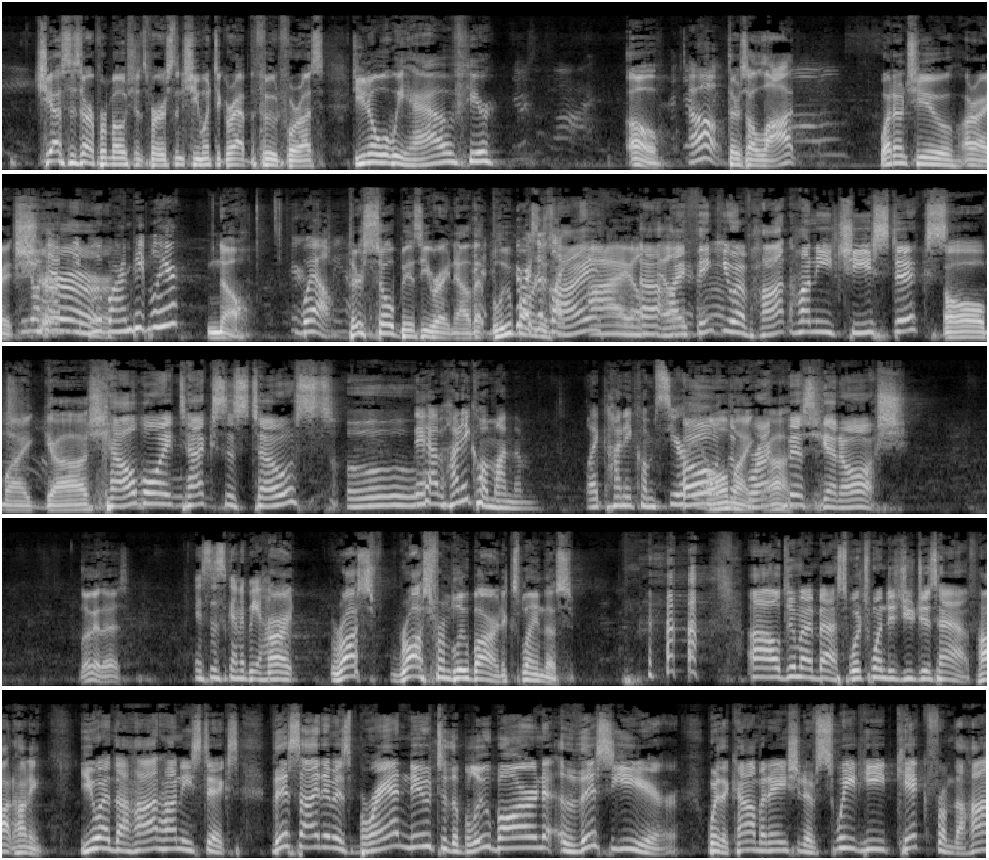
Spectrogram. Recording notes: Podcast live from Hubbard Day at the Minnesota State Fair. A visit from 4H with goats and a turkey.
